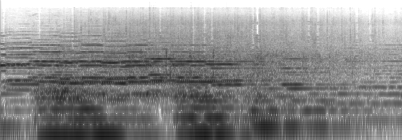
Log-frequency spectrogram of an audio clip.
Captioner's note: audience applauding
